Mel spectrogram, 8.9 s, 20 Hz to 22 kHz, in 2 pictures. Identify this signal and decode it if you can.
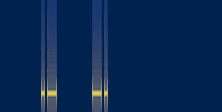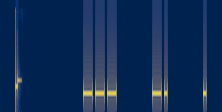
Morse code, heard as a keyed tone, about 20 wpm, spaced as for 9 wpm, 700 Hz. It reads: AN ONE
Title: 4x Character Spacing - Top 100 Words - 20wpm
